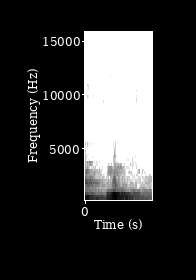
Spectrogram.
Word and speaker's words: hope: ठीक, अब इसको हम पढ़ेंगे ओ, और इस ई का कोई उच्चारण या कोई साउंड नहीं होगा।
